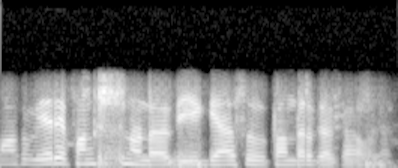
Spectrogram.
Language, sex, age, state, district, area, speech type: Telugu, female, 60+, Andhra Pradesh, Kadapa, rural, conversation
